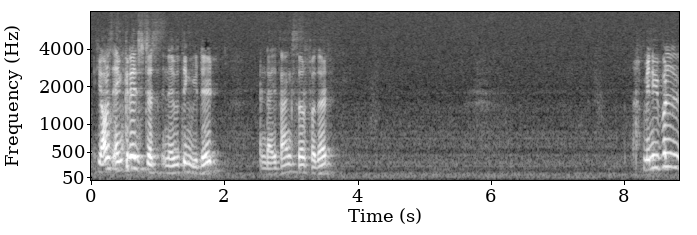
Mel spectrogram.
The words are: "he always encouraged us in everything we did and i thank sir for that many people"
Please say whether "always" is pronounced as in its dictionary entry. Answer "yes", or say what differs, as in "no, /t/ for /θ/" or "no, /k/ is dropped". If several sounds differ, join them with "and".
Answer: no, /s/ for /z/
